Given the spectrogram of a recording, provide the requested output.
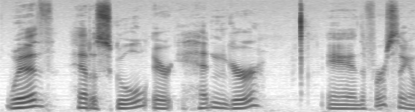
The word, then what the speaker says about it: Hedinger: they pronounce it wrong a lot of people pronounce it wrong that's kind of the fun part of it uh heading G heading jur there's probably some other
